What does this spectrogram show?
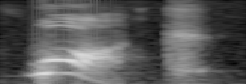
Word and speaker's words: walk: 자, 세 번째 단어는 walk.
